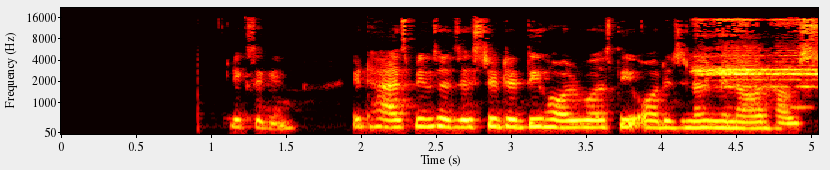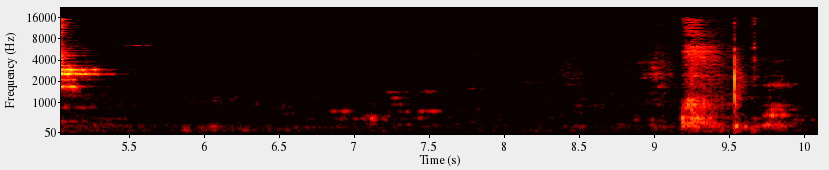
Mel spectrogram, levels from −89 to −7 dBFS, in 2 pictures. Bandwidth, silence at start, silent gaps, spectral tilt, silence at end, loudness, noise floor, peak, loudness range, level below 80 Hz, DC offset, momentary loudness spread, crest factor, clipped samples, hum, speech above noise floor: 16.5 kHz; 1.15 s; none; -3 dB/octave; 0.55 s; -22 LUFS; -81 dBFS; -8 dBFS; 7 LU; -74 dBFS; under 0.1%; 24 LU; 20 dB; under 0.1%; none; 58 dB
